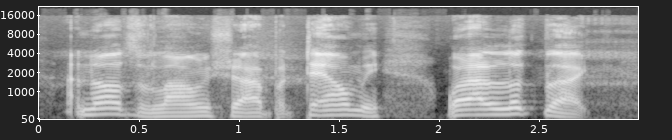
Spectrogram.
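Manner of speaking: put-on West Virginia accent. Reading a message aloud, in an imagined West Virginian accent. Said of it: "just like I would imagine a West Virginian would read it".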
